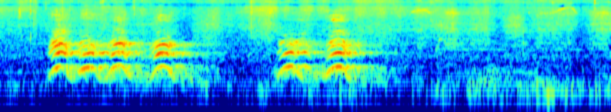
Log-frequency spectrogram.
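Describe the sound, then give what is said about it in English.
A dog lets out two quick bursts of short, high-pitched yipping barks, a few yelps in each, separated by a brief pause, while spinning around in circles; then it goes quiet. “The dog is spinning around in circles.”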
